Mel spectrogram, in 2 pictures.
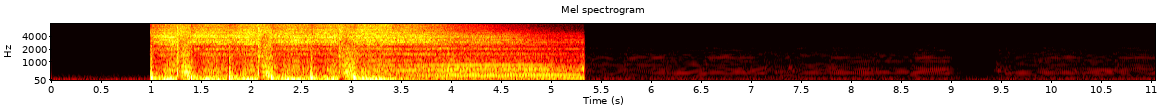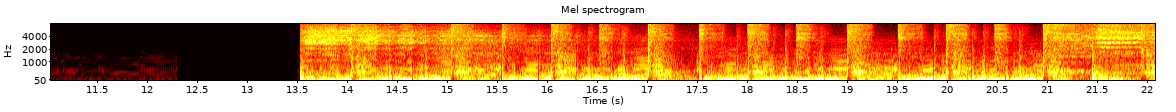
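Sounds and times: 
cymbal: 1.0 - 5.4, 13.6 - 22.0.

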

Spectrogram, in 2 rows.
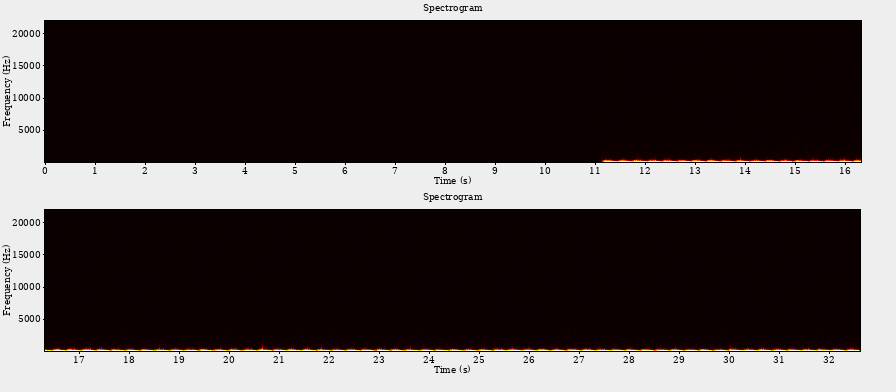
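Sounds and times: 
bass: 11.2 - 32.6.

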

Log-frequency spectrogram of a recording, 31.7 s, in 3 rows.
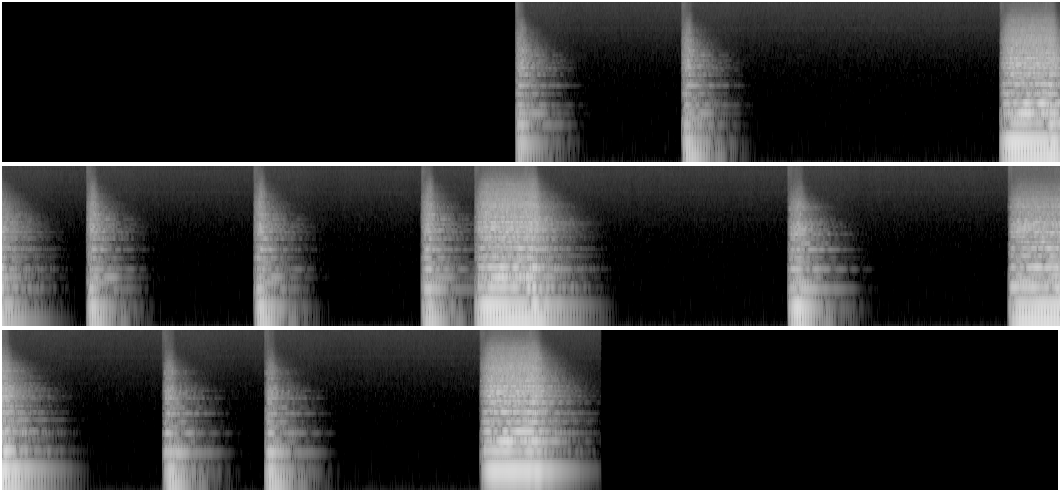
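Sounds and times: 
strings: 5.2 - 5.5, 6.8 - 7.2, 10.0 - 11.8, 13.1 - 13.5, 14.8 - 16.4, 18.5 - 18.9, 20.7 - 21.6, 22.8 - 23.2, 23.8 - 24.2, 26.0 - 26.9.

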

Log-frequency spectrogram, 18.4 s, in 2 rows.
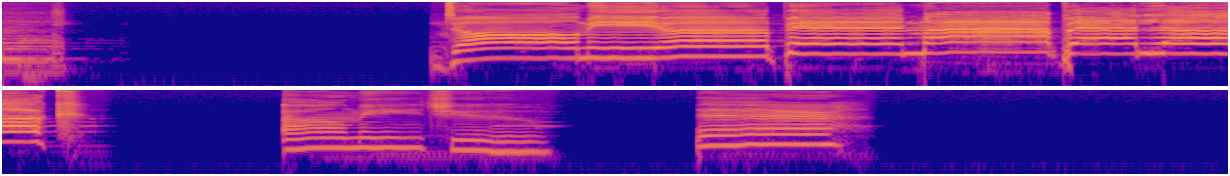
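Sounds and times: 
person singing: 0.0 - 0.5, 3.2 - 10.0, 11.3 - 13.4, 14.4 - 15.8.

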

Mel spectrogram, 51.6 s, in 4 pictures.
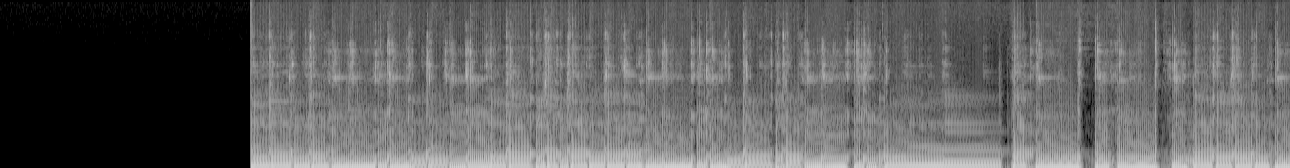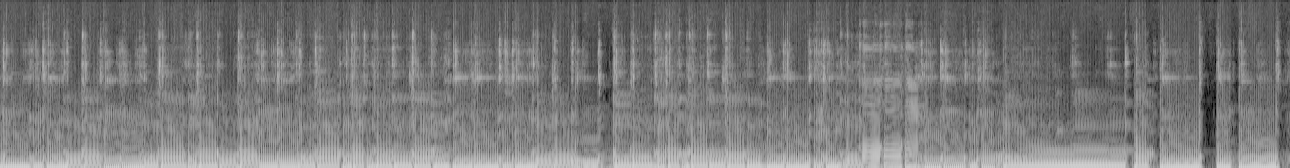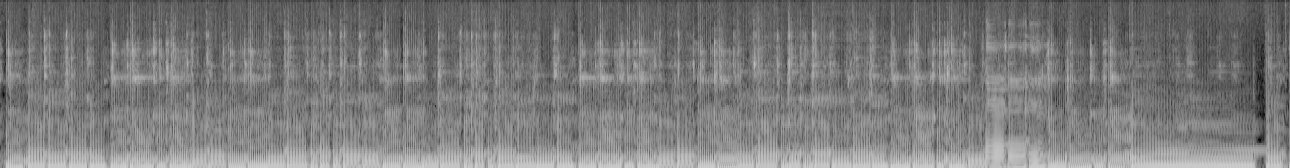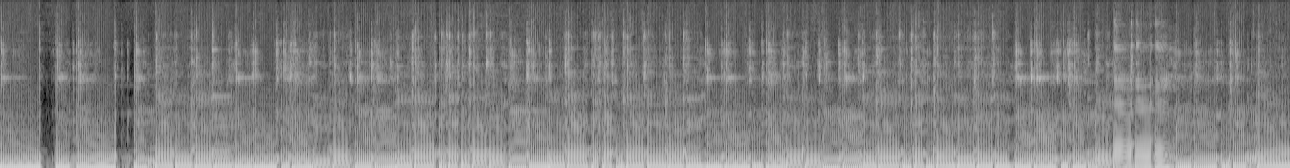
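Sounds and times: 
rhythm: 2.5 - 51.5.

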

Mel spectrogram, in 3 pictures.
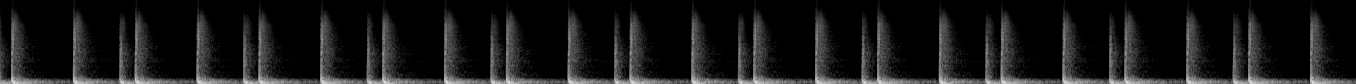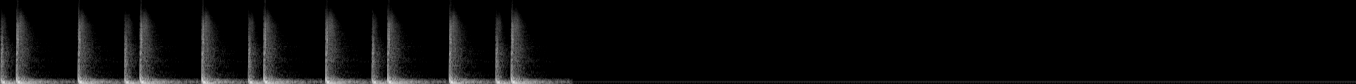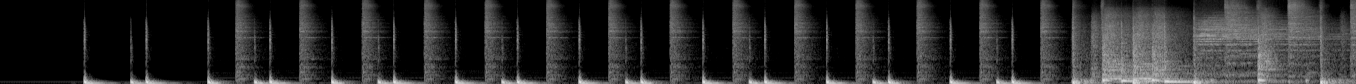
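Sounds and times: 
drums: 0.0 - 19.3, 27.9 - 40.6.

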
